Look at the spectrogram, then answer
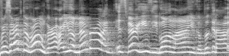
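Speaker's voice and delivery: high, loud exasperated rant.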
